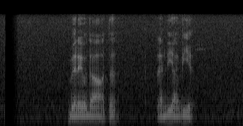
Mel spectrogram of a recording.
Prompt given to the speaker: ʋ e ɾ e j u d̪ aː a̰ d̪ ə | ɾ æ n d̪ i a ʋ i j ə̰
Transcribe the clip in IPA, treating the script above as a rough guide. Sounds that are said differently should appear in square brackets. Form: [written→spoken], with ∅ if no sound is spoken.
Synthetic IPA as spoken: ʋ e ɾ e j [u→o] d̪ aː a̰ [d̪→t̪] ə | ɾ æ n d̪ i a ʋ i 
